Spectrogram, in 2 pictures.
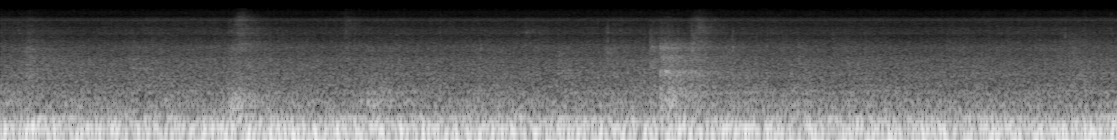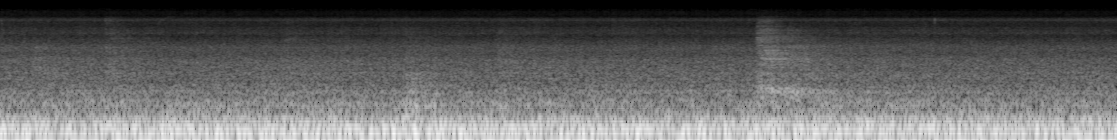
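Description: Steady low rumble of room noise in a large, empty church, with a few faint knocks and clicks, around three, eight and twenty-three seconds in.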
